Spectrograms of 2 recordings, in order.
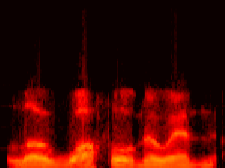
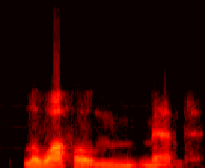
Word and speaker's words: Lwaflmoyt: I'm going to pronounce Lwaflmoyt. Got it. There's no N at the end. I added that. Lwaflmoyt.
